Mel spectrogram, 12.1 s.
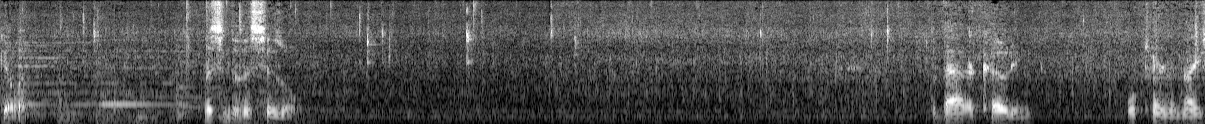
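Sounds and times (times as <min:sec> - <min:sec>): battered flowers frying in oil: 0:00.0 - 0:12.0
oil pops and crackles: 0:04.6 - 0:06.6, 0:07.5 - 0:09.9.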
